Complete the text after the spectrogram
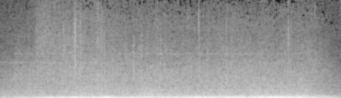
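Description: A steady, heavy low-frequency rumble of a working wharf fills the scene, with dense machinery-like drone and faint higher clatter on top, holding at a constant loudness throughout with no voices.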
